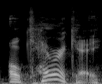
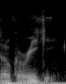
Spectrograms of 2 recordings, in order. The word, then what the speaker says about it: Okereke: Bobby Okereke, apparently. Even though on the intros, which are recorded in the preseason, he says Okereke. Yeah, so Okereke is now going by Okereke.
